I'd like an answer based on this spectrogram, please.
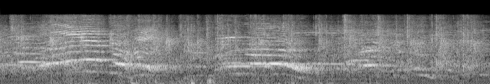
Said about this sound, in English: Clap your hands.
